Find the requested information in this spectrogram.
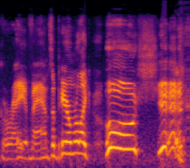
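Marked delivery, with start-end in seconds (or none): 1.6-2.8 startled shout. Retold or imitated. Startled by gray vans.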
